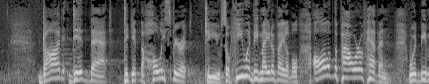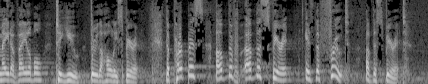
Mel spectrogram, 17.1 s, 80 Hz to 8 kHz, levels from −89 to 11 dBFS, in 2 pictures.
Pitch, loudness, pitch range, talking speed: 185 Hz, -17 LUFS, 160-230 Hz, 160 wpm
